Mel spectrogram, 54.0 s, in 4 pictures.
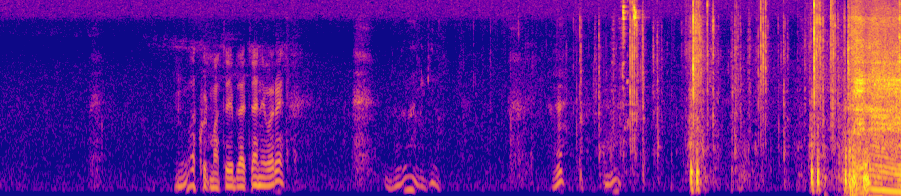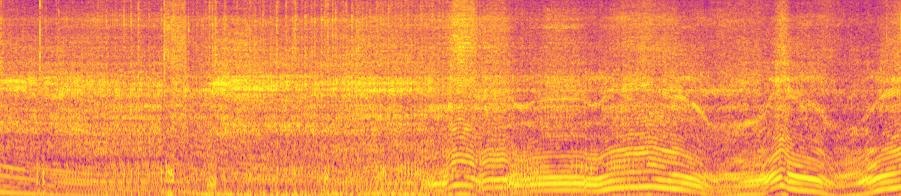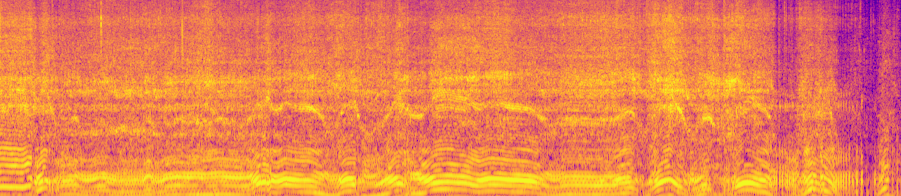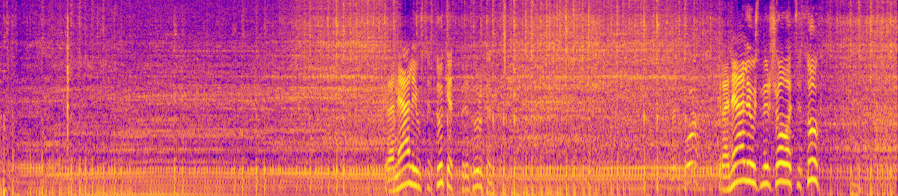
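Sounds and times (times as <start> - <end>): motorcycle engine revving: 12.2 - 54.0.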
